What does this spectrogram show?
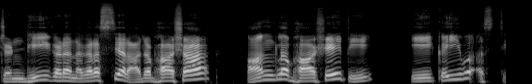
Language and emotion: Sanskrit, neutral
